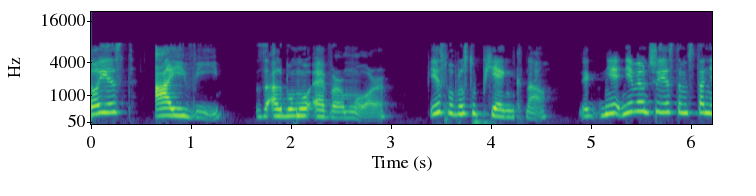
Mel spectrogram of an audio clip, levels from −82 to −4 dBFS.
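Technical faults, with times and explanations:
2.02–2.05 s and 5.63 s, concealed Bluetooth headset packet loss: headset packets dropped and the phone filled the gaps by repeating the best-matching recent stretch of waveform. The 30 ms run at 2.02 s gives a short buzzy hold and a slight warble on recovery, while the brief 15 ms one at 5.63 s gives an even shorter buzzy hold under the wideband mSBC sound.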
